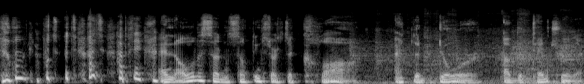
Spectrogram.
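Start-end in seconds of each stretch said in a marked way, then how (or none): 0.0-1.5 put-on frantic, stammering panic, very high and rushed. Telling the story of something pushing against the tent trailer, imitating Jeannie's panic. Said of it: "Jeannie's getting into more of a panic".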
